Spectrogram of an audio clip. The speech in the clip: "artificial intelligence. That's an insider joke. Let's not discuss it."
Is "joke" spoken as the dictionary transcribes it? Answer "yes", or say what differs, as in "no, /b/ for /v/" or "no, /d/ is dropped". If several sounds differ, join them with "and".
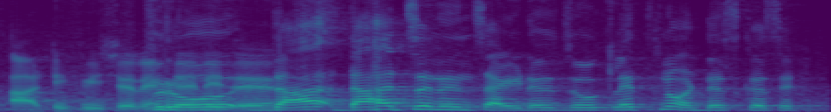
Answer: no, /z/ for /dʒ/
